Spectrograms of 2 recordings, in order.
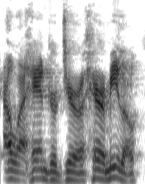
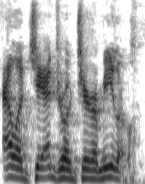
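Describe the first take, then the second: First: The name is said smoothly in its natural pronunciation. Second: The name is said carefully, sounding out its spelling. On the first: "like I announce it" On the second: "when you're trying to spell it correctly"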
